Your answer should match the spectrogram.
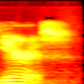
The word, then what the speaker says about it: Yaris: a yaris yeah yes no it's yaris like paris remember you're the only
